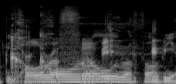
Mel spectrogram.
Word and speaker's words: Coralophobia: And then I'm reading things that say, like, earlier in Coulophobia. Every time. – Oh, hang on. I'm going to listen to your pronunciation. Coulophobia. Okay. – Coralophobia. Coralophobia. I have a fear of coral.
